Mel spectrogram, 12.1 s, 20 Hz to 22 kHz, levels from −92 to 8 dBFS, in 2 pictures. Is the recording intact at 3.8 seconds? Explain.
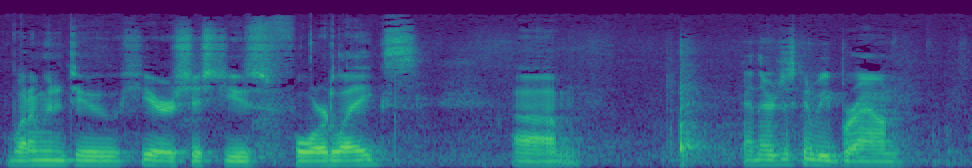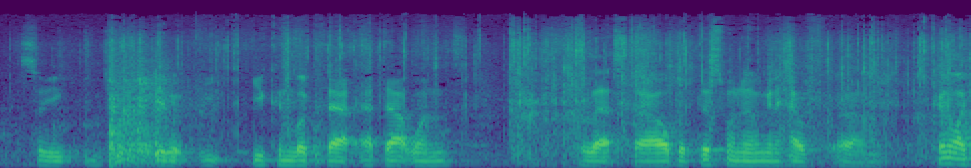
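Yes, at 3.8 seconds the audio plays through cleanly, with no dropout, click, distortion or other fault at that point.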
